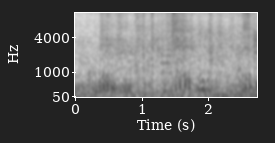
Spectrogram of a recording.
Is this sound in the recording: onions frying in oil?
no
